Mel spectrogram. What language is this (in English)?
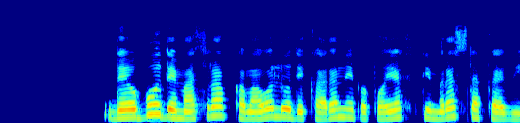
Pashto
